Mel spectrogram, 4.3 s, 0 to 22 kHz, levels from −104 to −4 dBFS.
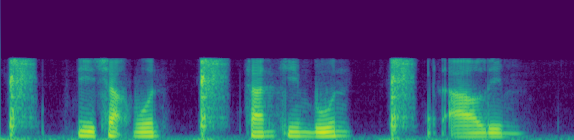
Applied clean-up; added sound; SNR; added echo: neural diffusion model UNIVERSE++.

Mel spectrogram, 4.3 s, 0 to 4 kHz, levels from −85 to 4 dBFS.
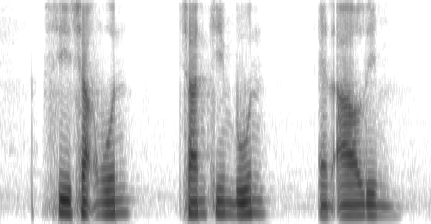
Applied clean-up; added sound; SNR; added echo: none; none; none; none.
